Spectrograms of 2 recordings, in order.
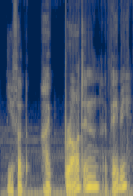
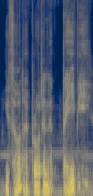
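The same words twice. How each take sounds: First: The stress is on "brought in". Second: The stress is on "baby".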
